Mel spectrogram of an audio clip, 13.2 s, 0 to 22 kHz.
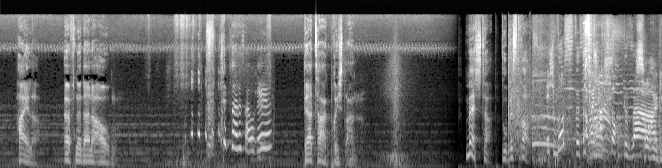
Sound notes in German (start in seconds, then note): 3.4 Frau, lacht; 7.1 Spannungsvolle Musik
